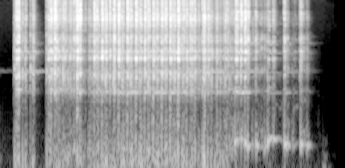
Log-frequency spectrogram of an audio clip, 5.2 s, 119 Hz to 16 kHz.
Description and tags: Metal water bottle - shaking lid
Shaking a metal water bottle to make the lid rattle.
Recorded with a RØDE NT3.
Hit, Shake, Thermos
